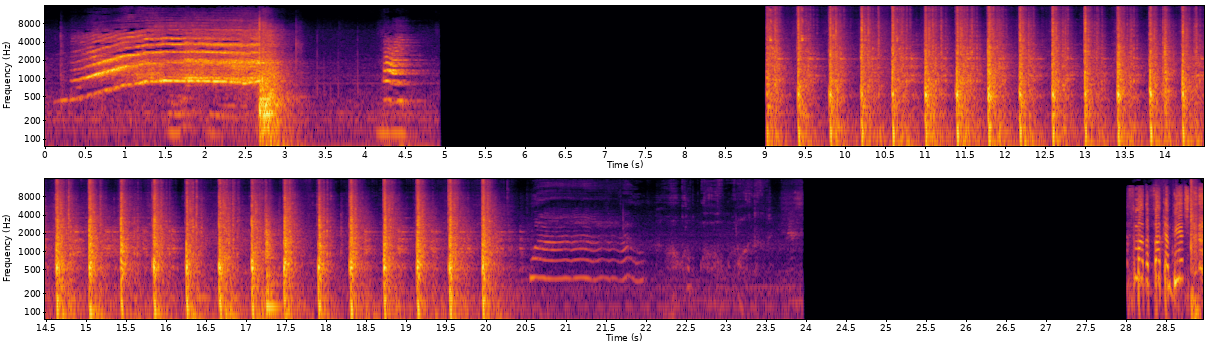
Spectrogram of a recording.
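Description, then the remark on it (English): Loud thumping and banging on a door, a rapid steady run of heavy knocks lasting around ten seconds, with a brief wavering wail before it and faint sounds trailing after. “What's up with this door?”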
